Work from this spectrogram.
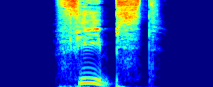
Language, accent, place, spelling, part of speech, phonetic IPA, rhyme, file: German, Germany, Berlin, fiepst, verb, [fiːpst], -iːpst, De-fiepst.ogg
- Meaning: second-person singular present of fiepen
